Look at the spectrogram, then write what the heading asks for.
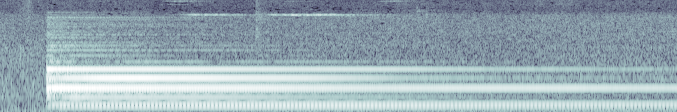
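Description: A two-ton modern cast bell with finely tuned harmonics is struck once, then rings on in a loud, steady, layered hum that barely fades.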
